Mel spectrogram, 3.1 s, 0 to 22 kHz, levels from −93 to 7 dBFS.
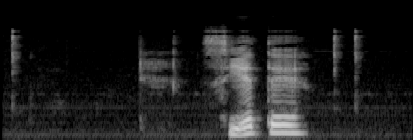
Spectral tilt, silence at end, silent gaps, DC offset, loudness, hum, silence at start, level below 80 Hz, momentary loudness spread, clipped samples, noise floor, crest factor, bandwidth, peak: -4.5 dB/octave; 0.8 s; none; under 0.1%; -19 LUFS; none; 1.55 s; -70 dBFS; 26 LU; under 0.1%; -68 dBFS; 20 dB; 9.4 kHz; -4 dBFS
